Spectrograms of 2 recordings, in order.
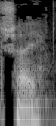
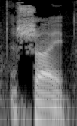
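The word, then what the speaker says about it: Shea: Ши или Шай. Так, это правильно ведь? – Американцы говорят, произносят Шай. – Шай.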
